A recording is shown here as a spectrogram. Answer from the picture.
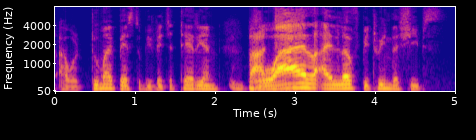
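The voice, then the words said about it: Put-on African accent. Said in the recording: “I had to put on my best African accent there”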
